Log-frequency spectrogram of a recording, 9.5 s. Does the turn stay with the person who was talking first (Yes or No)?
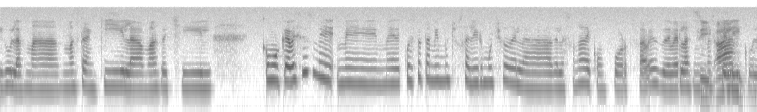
No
